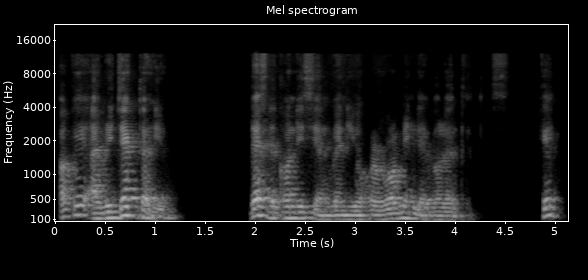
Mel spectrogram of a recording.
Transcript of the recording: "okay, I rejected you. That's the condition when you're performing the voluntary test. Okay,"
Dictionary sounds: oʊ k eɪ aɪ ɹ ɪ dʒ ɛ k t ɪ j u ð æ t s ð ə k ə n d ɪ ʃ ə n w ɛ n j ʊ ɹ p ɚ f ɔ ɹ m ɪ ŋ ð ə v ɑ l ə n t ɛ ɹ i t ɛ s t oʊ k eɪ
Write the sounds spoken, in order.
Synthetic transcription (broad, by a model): oʊ k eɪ aɪ ɹ ɪ dʒ ɛ k t ɪ j u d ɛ t s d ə k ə n d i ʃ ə n w ɛ n j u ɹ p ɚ ɔ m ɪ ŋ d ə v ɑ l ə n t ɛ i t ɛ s oʊ k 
